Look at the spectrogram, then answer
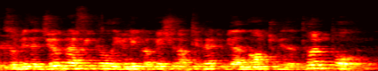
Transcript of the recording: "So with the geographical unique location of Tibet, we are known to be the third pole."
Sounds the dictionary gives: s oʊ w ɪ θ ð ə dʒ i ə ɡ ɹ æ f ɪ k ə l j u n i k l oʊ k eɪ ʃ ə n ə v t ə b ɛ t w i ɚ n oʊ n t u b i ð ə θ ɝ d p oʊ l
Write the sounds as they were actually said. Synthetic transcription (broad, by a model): s oʊ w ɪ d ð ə dʒ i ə ɡ ɹ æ f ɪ k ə l j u n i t l oʊ k eɪ ʃ ə n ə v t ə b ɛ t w i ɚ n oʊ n t u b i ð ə t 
